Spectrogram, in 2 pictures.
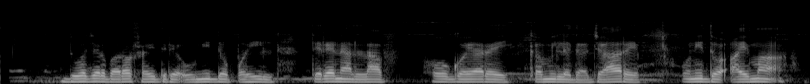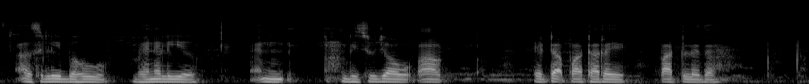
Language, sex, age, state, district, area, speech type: Santali, male, 18-30, West Bengal, Paschim Bardhaman, rural, read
